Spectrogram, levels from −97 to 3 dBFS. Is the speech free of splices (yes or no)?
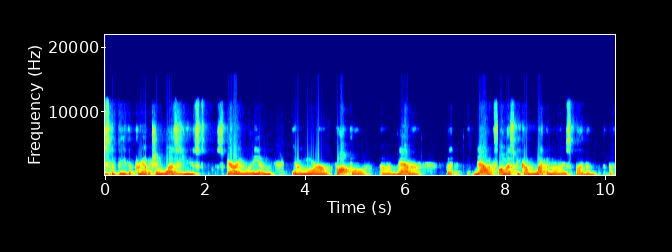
no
